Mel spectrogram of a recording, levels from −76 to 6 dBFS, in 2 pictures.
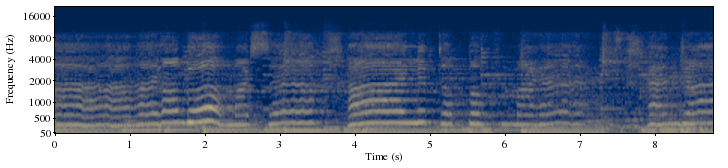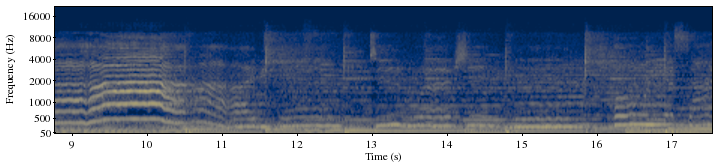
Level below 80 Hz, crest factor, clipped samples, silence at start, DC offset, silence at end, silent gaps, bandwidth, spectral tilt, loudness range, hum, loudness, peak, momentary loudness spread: -36 dBFS; 16 dB; under 0.1%; 0 s; 0.7%; 0 s; none; 16 kHz; -5 dB/octave; 6 LU; none; -27 LUFS; -10 dBFS; 9 LU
